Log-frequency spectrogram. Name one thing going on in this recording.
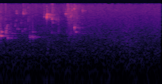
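Water drips and splashes into a bowl.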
